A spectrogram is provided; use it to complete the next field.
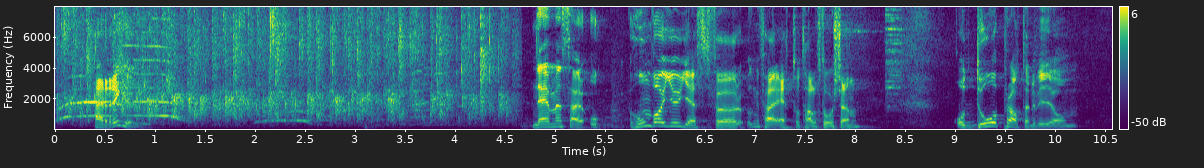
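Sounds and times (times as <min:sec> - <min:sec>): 
audience applause: 0:00.0 - 0:04.7
speech: 0:00.4 - 0:01.1, 0:04.8 - 0:08.2, 0:09.0 - 0:10.5.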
